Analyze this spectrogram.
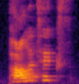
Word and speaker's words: politics: political notice two things politics always has an s at the end second politics and politician have the stress on the first syllable and political has the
